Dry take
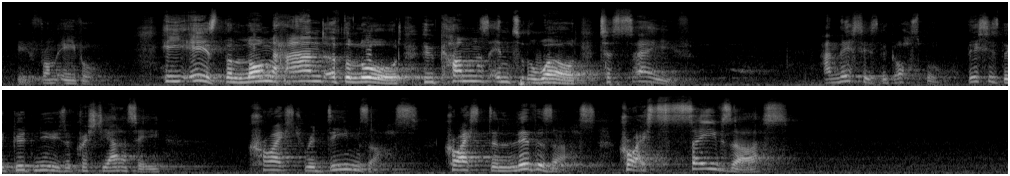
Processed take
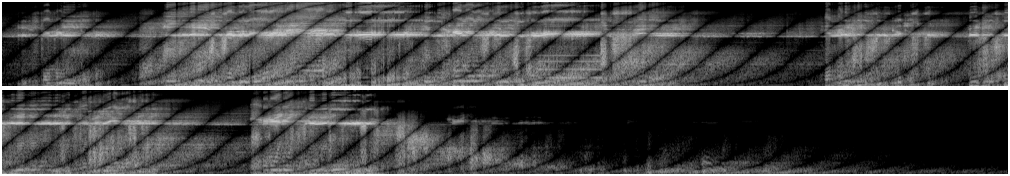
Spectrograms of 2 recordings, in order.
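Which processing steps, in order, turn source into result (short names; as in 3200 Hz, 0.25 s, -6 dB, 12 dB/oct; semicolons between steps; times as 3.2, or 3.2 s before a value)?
band-swap scrambler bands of 4000 Hz; chopper 5.1 Hz, depth 65%, duty 85%; plate-style reverb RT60 4.3 s, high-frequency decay 0.3×, pre-delay 90 ms, DRR 4.5 dB; low-pass sweep 8900 Hz -> 150 Hz, 12.99–16.12; echo 0.126 s -5 dB; tube stage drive 24 dB, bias 0.55; 5.35–5.99 buzz 400 Hz, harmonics 4, -46 dBFS -4 dB/oct; maximiser +24.5 dB; endless phaser +2.3 Hz; gain -2 dB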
